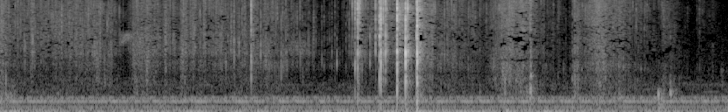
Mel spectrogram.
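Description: Plastic bubble wrap crinkling as it is handled and pulled off a boxed phone, with a quick burst of several loud crackles about halfway through.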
